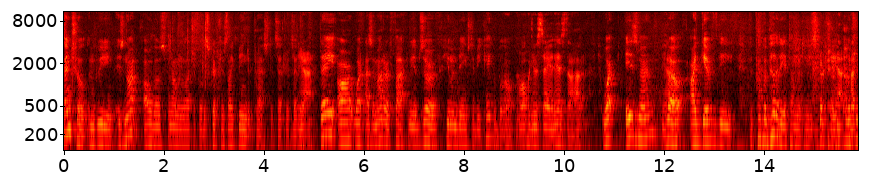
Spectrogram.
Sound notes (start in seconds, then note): 14.7 laughs; 14.9 laughter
